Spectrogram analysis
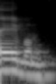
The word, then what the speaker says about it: Avon: marca esa de cosméticos abon o Avon se pronuncia Avon abon eso es iniquidad la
